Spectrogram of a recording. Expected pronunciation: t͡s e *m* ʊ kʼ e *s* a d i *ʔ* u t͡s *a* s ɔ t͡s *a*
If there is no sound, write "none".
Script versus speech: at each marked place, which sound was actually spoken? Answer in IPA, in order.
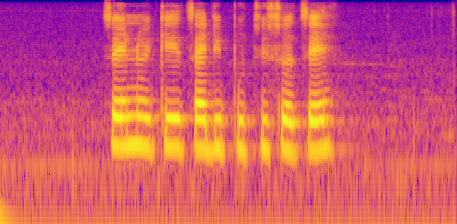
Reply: n, t͡s, p, i, e

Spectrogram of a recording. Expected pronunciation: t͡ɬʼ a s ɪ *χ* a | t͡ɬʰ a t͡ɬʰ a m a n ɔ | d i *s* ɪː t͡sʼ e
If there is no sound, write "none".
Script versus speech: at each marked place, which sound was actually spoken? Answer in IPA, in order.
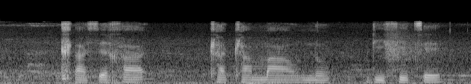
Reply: χ, f

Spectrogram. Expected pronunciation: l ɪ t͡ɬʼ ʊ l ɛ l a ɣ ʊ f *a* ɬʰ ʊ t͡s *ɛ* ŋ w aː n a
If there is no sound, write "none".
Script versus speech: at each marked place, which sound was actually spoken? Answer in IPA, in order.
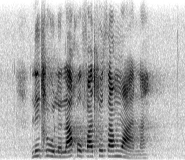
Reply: a, a

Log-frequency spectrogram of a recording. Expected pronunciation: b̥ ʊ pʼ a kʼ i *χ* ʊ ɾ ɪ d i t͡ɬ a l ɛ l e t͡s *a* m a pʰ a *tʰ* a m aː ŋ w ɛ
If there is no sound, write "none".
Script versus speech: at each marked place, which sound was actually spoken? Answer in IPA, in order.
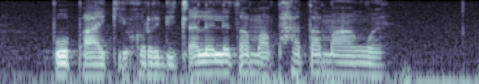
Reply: χ, a, t

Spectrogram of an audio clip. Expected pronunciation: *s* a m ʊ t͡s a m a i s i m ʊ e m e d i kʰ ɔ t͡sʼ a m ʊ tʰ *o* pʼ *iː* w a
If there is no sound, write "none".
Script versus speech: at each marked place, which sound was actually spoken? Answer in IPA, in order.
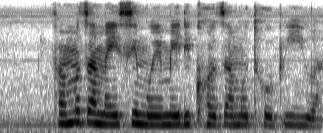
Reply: f, o, iː

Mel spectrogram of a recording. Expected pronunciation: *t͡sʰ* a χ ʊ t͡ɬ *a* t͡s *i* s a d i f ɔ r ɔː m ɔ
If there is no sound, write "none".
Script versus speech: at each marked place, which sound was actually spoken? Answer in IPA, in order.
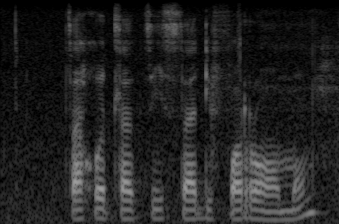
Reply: t͡s, a, i

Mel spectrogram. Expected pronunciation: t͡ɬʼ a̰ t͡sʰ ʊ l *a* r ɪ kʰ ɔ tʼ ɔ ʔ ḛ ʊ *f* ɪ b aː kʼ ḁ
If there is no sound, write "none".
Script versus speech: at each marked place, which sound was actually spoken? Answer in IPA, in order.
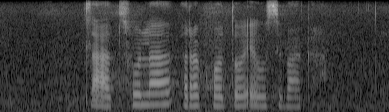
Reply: a, s

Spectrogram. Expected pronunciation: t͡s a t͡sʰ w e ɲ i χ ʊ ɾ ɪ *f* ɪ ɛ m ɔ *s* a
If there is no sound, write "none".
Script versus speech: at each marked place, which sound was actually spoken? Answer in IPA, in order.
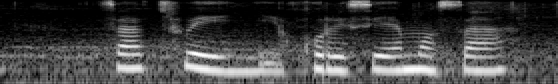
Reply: s, s

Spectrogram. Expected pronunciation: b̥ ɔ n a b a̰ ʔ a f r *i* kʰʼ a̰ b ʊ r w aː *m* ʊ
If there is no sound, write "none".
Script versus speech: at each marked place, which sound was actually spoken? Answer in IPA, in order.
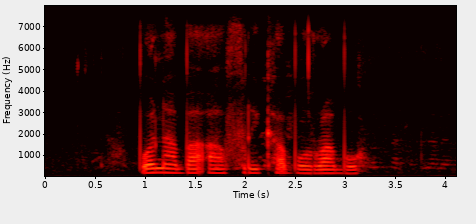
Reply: i, b

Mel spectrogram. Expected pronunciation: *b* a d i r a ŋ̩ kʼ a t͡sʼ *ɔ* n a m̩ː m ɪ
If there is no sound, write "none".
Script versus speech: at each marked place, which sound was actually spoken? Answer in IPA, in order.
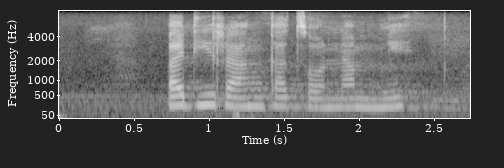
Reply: b, ɔ

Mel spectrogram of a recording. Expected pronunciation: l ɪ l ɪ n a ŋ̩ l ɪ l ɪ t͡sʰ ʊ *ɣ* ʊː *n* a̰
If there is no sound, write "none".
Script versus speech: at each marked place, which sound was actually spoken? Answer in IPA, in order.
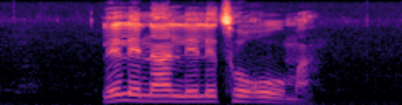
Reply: ɣ, m

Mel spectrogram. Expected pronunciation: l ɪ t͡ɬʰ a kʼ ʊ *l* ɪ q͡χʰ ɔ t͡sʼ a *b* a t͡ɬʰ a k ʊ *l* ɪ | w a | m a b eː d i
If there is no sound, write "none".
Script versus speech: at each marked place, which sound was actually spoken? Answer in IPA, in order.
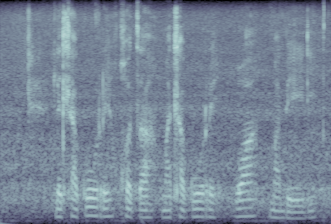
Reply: r, m, r

